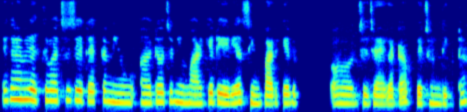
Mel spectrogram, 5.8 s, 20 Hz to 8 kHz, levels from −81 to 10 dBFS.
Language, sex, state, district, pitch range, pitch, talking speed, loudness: Bengali, female, West Bengal, Kolkata, 180-220 Hz, 195 Hz, 225 wpm, -23 LUFS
